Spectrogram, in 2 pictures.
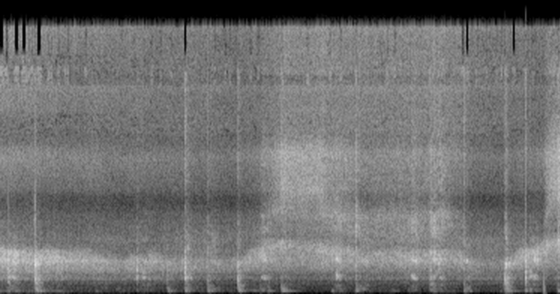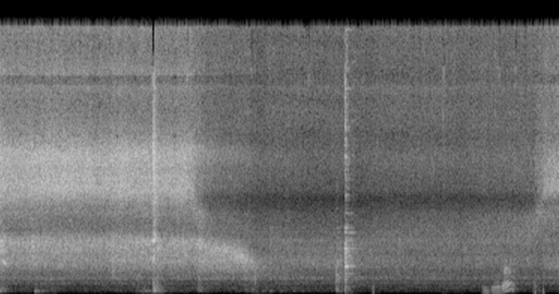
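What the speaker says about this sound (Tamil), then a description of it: "தக்காளி வெங்காயம் வதங்கிடுச்சு." Tomato and onion sizzle and fry in a pan while a utensil scrapes and stirs them, with knocks and clinks of the spoon over a steady hiss; the sizzling bursts rise and fade, growing quieter toward the end.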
